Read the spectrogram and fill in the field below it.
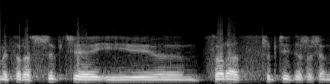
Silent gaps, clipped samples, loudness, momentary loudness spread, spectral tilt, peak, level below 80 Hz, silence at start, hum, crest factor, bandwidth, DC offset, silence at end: none; under 0.1%; -13 LUFS; 8 LU; -8.5 dB/octave; 0 dBFS; -60 dBFS; 0 s; none; 12 dB; 4.5 kHz; under 0.1%; 0 s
